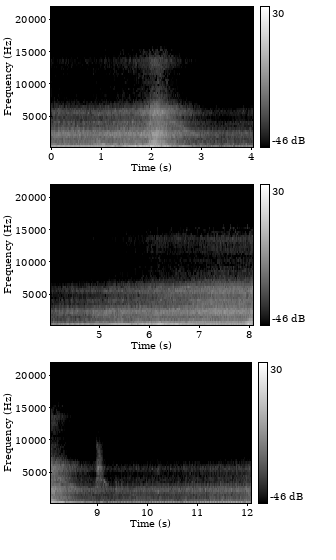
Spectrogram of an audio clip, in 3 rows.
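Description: Kawasaki Z1000 inline-four breathing through an aftermarket mid-pipe and Austin Racing carbon slip-on exhaust, idling and then blipped sharply about two seconds in. It is then revved up more slowly to a peak near eight seconds and drops back to a steady idle.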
